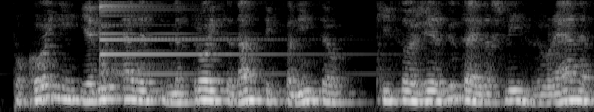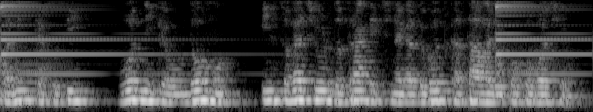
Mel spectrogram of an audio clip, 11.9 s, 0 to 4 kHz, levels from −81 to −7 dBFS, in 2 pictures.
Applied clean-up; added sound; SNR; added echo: none; Bell; 16 dB; reverberation time 0.5 s.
